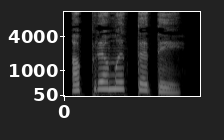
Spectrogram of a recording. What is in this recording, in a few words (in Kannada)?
"ಅಪ್ರಮತ್ತತೆ", Kannada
